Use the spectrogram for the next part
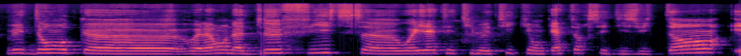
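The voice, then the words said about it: Belgian French accent. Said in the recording (French): “nous sommes belges. Je ne sais pas si vous l'avez entendu à notre accent.”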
